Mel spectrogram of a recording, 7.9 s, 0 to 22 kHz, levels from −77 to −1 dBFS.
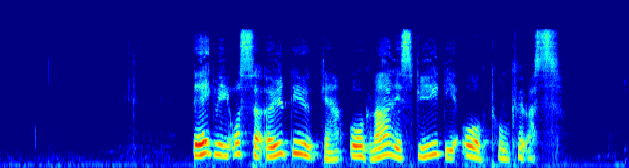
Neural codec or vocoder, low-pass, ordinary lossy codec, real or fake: codec, 24 kHz, 0.9 kbps, WavTokenizer, medium music audio release; none; none; fake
